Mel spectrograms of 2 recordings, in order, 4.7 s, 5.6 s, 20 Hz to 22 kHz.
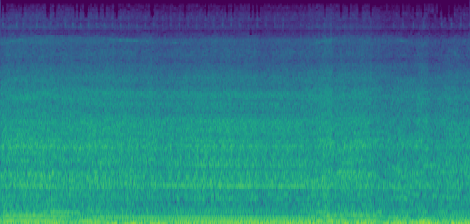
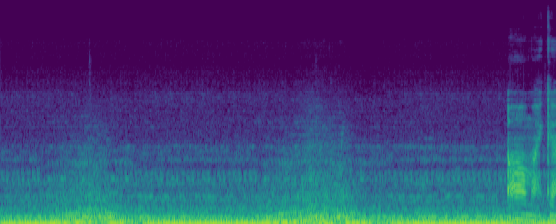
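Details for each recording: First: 2008 Land Rover Discovery 3 TDV6 under rebuild: held at a steady 1100–1200 rpm, and also when coming slowly off the throttle, the engine note sags and climbs every couple of seconds, an idle surge. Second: 2008 Land Rover Discovery 3 TDV6: a steady, even low diesel rumble with no hunting or surging, giving a realistic oil temperature reading, and the previous idle problem is gone.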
